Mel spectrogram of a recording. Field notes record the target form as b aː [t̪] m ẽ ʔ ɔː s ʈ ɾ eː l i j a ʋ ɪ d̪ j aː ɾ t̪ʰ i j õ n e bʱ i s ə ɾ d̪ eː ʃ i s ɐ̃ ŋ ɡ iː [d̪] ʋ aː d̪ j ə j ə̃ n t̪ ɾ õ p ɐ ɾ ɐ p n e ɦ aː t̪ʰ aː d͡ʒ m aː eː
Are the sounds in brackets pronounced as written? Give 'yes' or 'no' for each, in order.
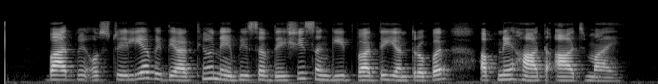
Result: no, no

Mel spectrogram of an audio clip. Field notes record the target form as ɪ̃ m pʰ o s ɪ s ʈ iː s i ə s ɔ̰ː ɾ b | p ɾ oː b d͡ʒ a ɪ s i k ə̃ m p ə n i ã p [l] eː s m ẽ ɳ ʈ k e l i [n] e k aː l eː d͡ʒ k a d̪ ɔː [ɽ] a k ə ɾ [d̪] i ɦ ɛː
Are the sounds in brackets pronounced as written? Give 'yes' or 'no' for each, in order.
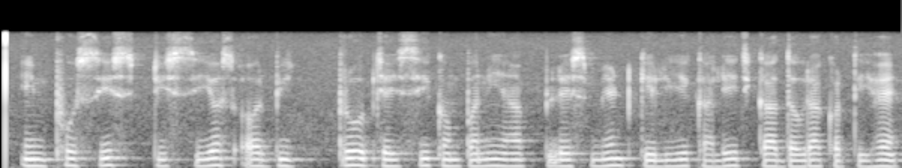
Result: yes, no, no, no

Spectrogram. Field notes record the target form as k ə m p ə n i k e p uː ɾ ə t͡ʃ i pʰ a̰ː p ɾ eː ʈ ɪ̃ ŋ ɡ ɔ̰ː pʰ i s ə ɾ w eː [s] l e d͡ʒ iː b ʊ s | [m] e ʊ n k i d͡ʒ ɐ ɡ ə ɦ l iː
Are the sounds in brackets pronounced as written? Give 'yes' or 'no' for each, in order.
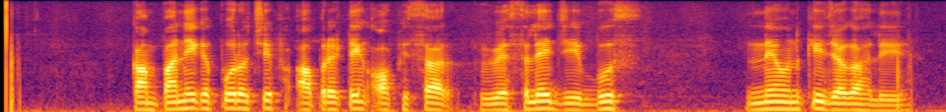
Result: yes, no

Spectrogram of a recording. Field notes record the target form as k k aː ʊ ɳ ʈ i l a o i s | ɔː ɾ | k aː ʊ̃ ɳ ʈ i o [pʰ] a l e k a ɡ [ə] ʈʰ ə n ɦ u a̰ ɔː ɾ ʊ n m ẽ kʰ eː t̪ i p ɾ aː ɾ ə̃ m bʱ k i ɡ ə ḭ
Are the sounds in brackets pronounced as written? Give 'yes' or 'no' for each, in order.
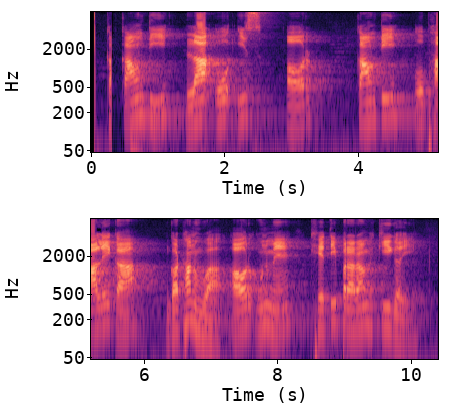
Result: yes, yes

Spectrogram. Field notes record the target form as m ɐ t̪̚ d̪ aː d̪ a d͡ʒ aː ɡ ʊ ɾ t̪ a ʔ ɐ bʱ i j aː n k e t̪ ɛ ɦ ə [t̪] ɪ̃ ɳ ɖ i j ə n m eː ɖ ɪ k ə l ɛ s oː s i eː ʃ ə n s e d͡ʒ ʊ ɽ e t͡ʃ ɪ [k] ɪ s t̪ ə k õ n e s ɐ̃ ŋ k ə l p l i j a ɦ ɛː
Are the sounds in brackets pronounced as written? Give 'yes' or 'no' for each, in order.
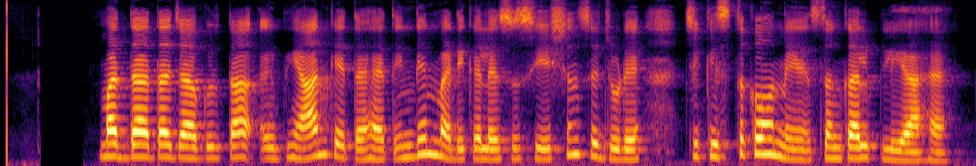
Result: yes, yes

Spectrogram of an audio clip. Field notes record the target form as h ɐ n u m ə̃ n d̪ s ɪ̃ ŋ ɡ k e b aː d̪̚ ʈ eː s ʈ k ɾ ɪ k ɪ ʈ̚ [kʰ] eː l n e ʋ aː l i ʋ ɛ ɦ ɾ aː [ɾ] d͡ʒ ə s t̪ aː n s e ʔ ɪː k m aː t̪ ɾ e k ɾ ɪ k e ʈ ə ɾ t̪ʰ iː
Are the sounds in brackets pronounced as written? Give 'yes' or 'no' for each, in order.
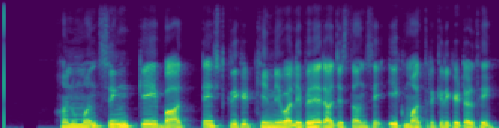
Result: yes, no

